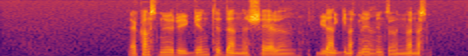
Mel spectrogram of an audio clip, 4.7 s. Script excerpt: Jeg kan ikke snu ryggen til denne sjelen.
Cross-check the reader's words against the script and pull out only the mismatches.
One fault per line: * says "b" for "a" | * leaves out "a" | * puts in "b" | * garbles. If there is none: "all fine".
* leaves out "ikke"
* garbles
